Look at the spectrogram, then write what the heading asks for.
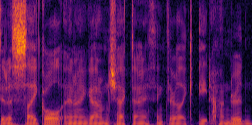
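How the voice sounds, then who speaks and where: A man's fairly low voice with a dark, mellow tone, on a very clean recording against a silent background. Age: 30s. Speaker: podcast co-host. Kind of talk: casual chat.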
